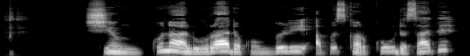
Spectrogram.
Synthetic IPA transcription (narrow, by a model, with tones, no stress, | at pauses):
ʃɪ˦ŋkʷʊ˦naː˨luː˨ɾaː˦da˨kʷʊ˨mbɪ˦ɽiː˦ʔa˨ɸɪ˦skɐ˨rkʷuː˦da˨saː˦ɸe˦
